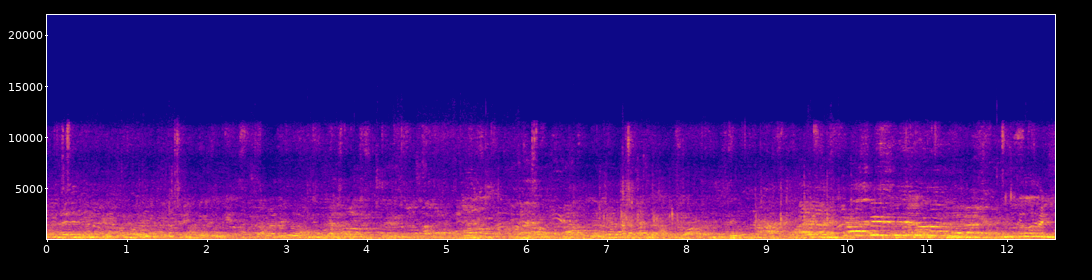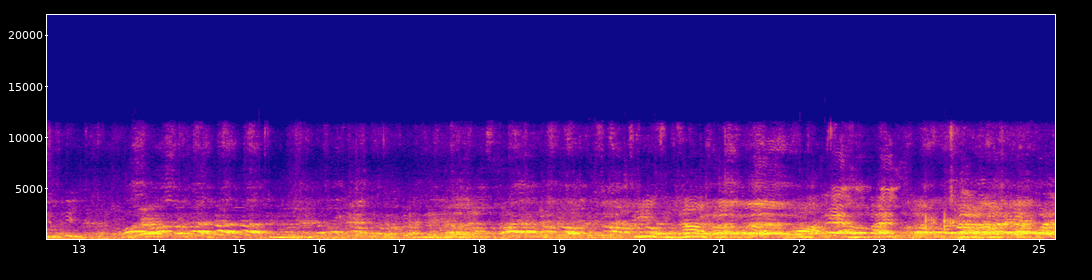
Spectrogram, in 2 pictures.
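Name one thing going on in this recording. Men on a field shout and call to one another outdoors.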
